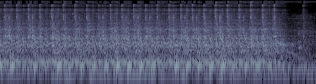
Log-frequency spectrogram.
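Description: A sewing machine runs fast and steadily while free-motion quilting a Mini Stacks quilt, its rapid needle rhythm close and continuous before cutting off just at the end.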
